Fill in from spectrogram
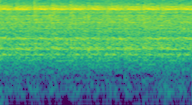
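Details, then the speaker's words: Airless paint sprayer switched on in prime, pressure dial set, running fluid through after cleaning: steady high hiss and whirr from motor and pump, no surging or stalling; normal pump operation. "Turn it on, got it in the prime. I got it over here where I want it on the dial, and we're just going to run this through the machine."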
